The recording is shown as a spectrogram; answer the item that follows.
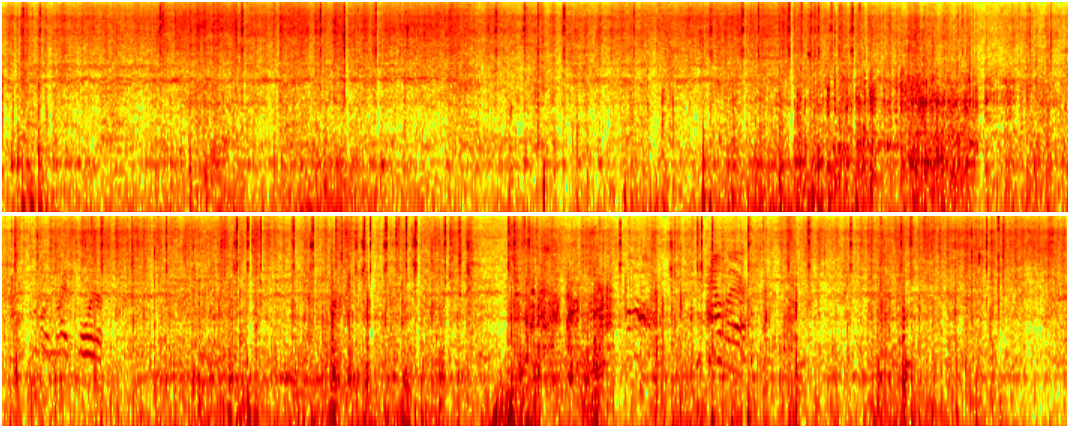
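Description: Specialized Enduro mountain bike descending a dirt trail: steady tyre and wind noise with rapid rattling and clattering of the bike over bumps, and a heavier knock about two-thirds of the way in.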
